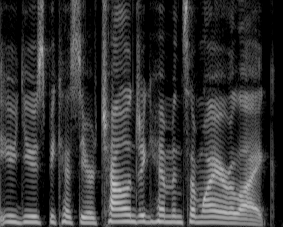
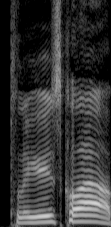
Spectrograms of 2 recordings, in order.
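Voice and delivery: public address announcer voice, as over a loudspeaker. Imagining the person speaking over the building's pa system: pa announcer voice. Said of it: "the big voice that comes out over the whole building".

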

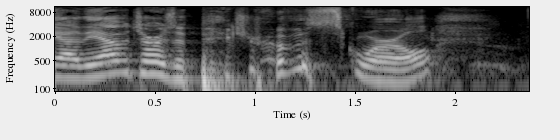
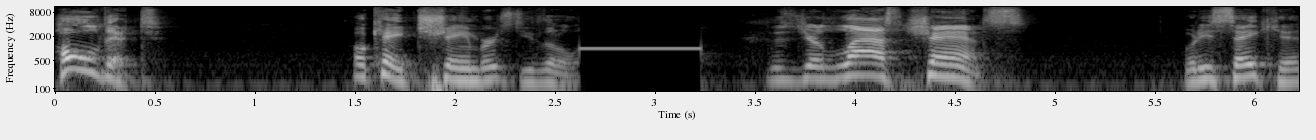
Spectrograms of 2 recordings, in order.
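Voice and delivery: theatrical, played-big dramatic reading with swooping pitch; 3 dB quieter than usual. Reading a scene from a summer film aloud with others: dramatic reading. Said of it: "we're doing a dramatic reading".

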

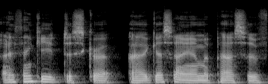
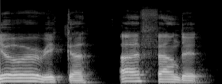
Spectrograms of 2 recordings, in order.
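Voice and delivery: very slow, high, sage-like philosopher voice; 5 semitones higher than usual. Saying the phrase when asked to, like a philosopher. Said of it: "I'm supposed to say it like a philosopher?".

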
